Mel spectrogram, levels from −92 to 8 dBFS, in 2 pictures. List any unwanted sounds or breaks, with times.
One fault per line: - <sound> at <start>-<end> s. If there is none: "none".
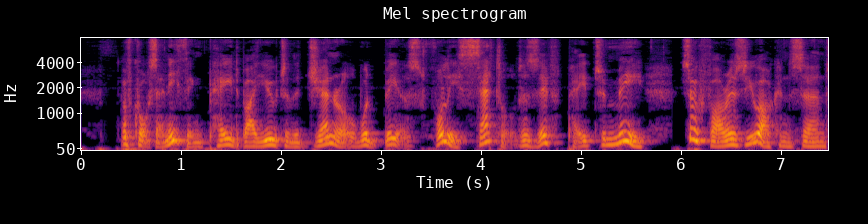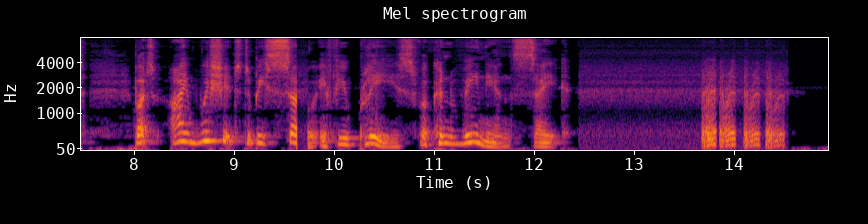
- dropout at 9.6-9.7 s
- laugh at 13.7-14.5 s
